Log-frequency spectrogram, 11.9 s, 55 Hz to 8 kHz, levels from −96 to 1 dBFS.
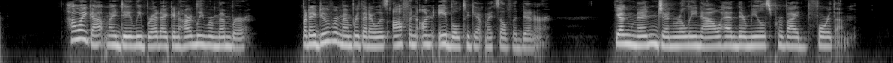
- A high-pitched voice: Yes, high, 220 Hz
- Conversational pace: Yes, average, 170 wpm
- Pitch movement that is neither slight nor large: No, narrow, 2.1 semitones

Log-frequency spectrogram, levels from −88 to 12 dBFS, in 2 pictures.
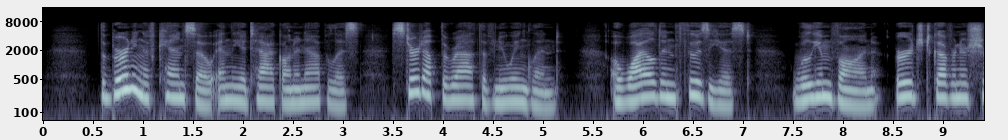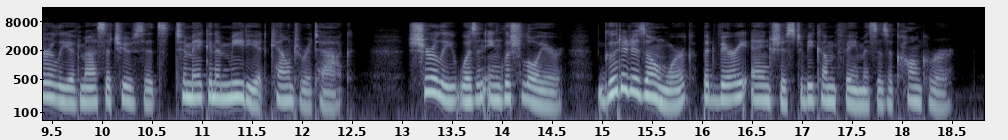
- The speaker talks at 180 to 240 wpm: No, average, 165 wpm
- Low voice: No, medium, 175 Hz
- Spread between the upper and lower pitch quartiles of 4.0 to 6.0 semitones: Yes, average, 4.4 semitones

